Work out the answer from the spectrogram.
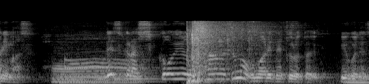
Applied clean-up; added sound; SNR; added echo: none; Shatter; 0 dB; reverberation time 0.5 s.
